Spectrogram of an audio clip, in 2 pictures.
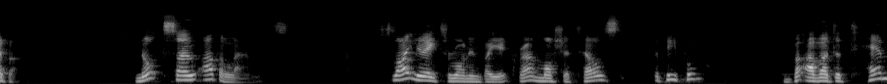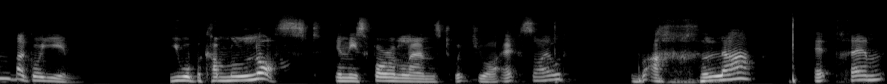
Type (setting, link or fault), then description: link, video call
